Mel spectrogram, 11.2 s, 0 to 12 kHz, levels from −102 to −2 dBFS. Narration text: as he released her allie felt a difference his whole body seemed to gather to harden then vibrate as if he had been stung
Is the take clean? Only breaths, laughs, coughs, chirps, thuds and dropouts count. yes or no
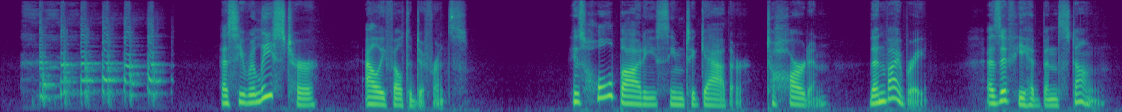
no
